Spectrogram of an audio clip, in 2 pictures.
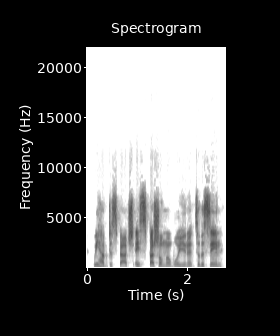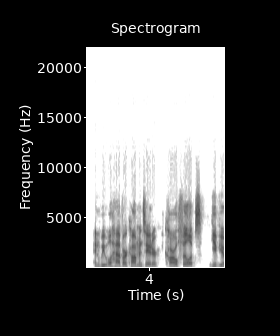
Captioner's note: none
